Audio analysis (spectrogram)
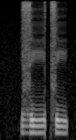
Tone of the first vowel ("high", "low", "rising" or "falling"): low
